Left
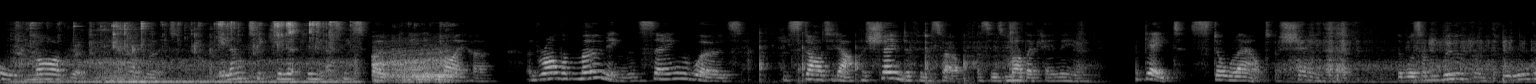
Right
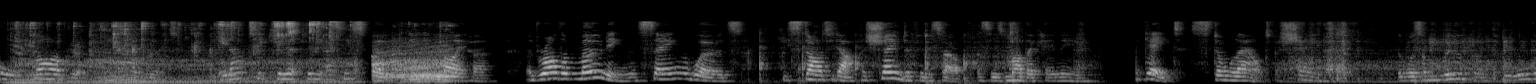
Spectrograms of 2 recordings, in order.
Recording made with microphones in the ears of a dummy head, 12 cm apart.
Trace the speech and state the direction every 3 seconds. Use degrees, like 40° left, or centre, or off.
20° left, 10° right, 10° right, 20° left, 20° left.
